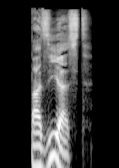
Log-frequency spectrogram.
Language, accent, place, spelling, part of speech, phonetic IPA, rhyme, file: German, Germany, Berlin, basierst, verb, [baˈziːɐ̯st], -iːɐ̯st, De-basierst.ogg
- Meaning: second-person singular present of basieren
